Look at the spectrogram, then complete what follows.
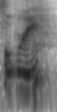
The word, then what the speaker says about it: potpourri: Potpourri. Oh, wait, is that how you spell potpourri? It? Potpourri. That is how you spell potpourri. Baked. Wait, what is it? P-O-T-P... The T is silent.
